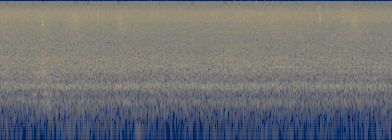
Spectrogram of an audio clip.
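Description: Honey bees swarm over an opened beehive while brood frames are moved about, giving a dense, steady, even buzz that fills the air from close by with no talk over it.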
